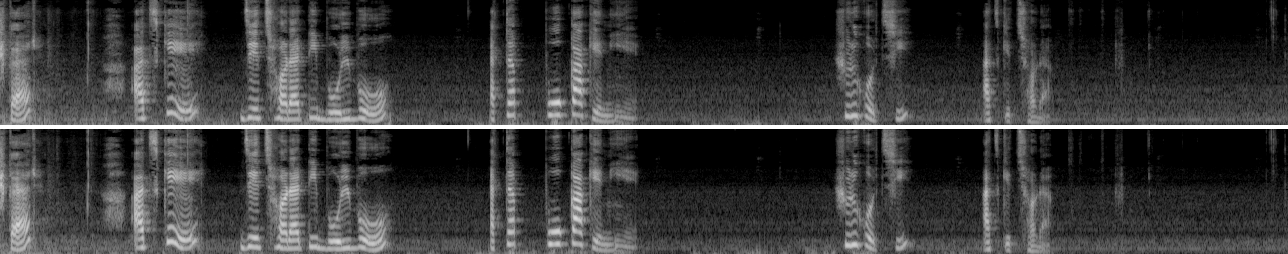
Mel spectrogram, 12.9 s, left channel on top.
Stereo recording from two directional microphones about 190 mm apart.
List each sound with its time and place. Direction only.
0.0 s speech: 20° right (ahead or behind)
0.9 s a sound: 15° right (ahead or behind)
2.5 s a woman's voice: 10° right (ahead or behind)
4.9 s a woman's voice: 10° right (ahead or behind)
8.4 s a woman's voice: 15° right (ahead or behind)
